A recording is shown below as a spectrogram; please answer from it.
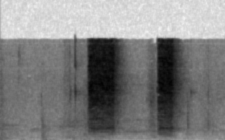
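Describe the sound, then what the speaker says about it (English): Primer sprayed from a can onto a stained bedroom wall: two short, steady hissing bursts about half a second apart, close and moderately loud, with a quiet room in between. "What's that you're spraying, Hugo?"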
